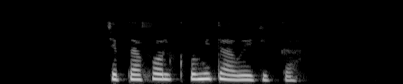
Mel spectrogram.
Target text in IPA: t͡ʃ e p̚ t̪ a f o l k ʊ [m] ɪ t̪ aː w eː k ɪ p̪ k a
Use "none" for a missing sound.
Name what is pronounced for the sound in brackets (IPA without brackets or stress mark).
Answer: m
